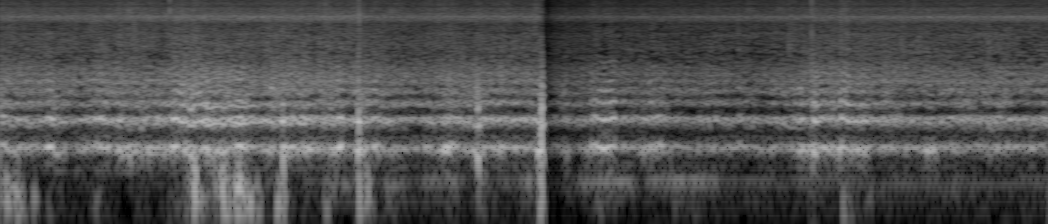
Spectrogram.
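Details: Asian honey bee (Apis cerana) colony opened for honey harvest in the rubber-flower season. A dense, even hum runs throughout, with scattered clicks and one sharp knock near the middle.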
